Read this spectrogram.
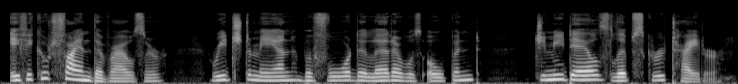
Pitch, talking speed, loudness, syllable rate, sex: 185 Hz, 145 wpm, -18 LUFS, 4.6 syllables/s, female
